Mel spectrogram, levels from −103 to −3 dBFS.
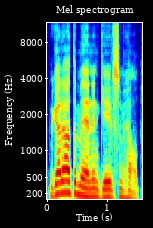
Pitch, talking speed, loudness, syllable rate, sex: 155 Hz, 340 wpm, -15 LUFS, 6.1 syllables/s, male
